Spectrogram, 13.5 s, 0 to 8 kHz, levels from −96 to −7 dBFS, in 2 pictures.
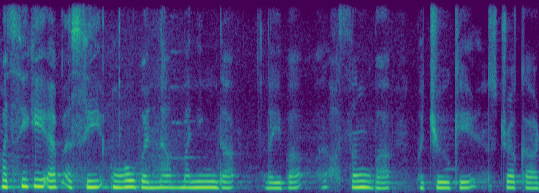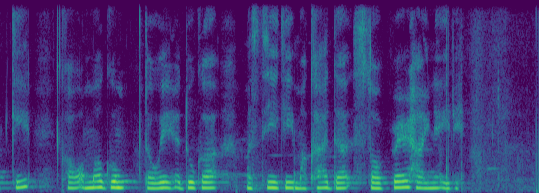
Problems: background sounds at intervals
